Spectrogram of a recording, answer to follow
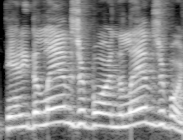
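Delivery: put-on high, loud, thrilled child's call; excited little girl. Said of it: "She's so excited".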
